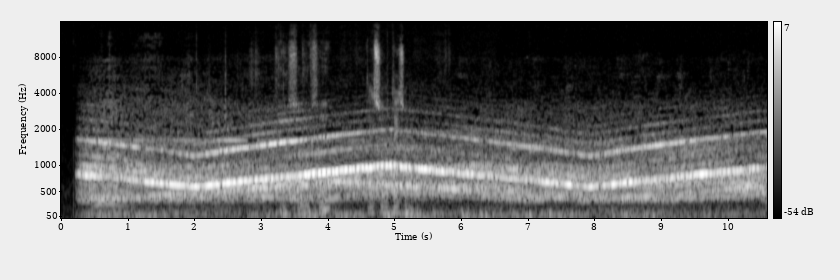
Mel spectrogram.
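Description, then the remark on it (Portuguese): An air raid siren in Israel during an attack by Iran wails continuously, its pitch slowly rising and falling in long sweeps, loud and steady over a low rumbling background, with a few faint clicks. “Sirene ligada.”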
